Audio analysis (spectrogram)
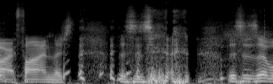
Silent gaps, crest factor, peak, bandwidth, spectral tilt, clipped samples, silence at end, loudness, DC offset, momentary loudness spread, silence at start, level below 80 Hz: none; 16 dB; -6 dBFS; 17 kHz; -5.5 dB/octave; under 0.1%; 0 s; -23 LUFS; under 0.1%; 8 LU; 0 s; -36 dBFS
